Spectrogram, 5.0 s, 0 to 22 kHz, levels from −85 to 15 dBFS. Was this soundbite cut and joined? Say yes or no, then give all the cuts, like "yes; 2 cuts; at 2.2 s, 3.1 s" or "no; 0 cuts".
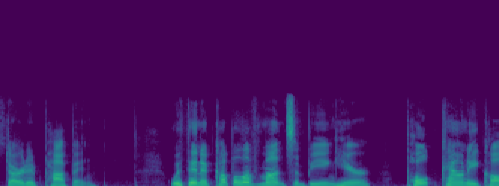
no; 0 cuts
